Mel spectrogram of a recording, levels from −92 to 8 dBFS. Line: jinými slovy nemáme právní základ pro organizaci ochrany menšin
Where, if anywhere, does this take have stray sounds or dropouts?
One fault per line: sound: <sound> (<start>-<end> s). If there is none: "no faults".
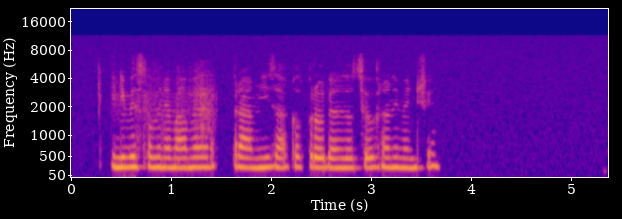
no faults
